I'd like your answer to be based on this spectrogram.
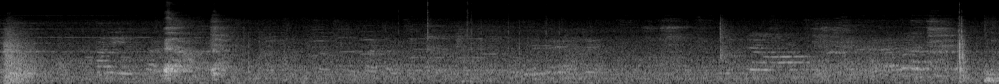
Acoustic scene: restaurant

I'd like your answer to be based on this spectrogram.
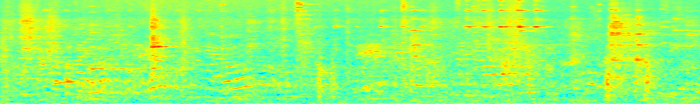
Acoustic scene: restaurant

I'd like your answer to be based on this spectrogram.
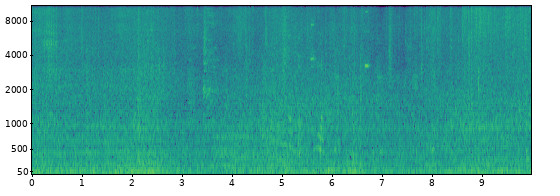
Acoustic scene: bus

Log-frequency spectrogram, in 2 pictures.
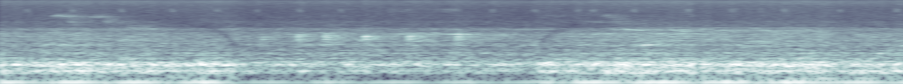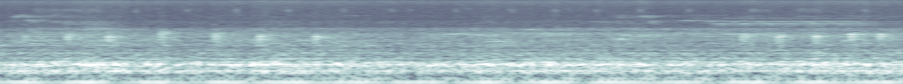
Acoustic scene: park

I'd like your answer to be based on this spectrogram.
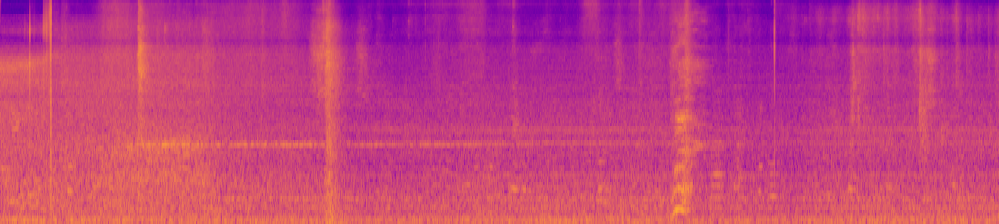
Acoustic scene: subway train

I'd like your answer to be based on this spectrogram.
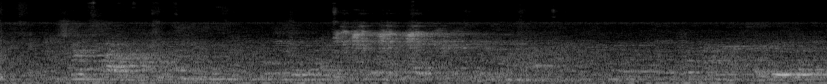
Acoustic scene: subway station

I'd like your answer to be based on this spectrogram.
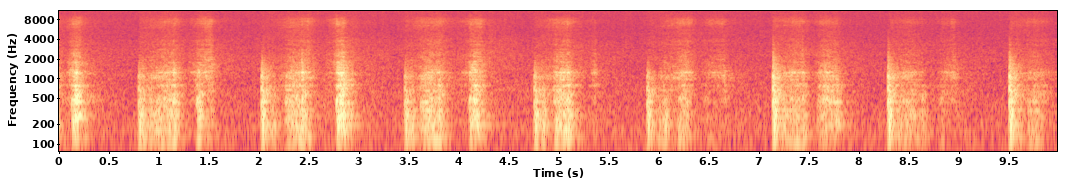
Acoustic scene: kitchen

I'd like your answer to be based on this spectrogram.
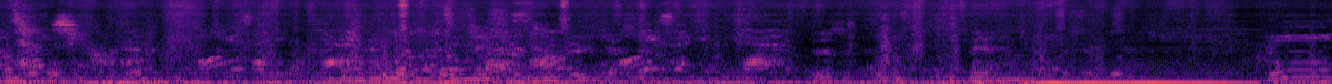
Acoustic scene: car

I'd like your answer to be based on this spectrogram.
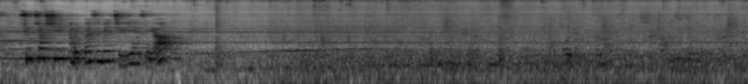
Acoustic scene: subway station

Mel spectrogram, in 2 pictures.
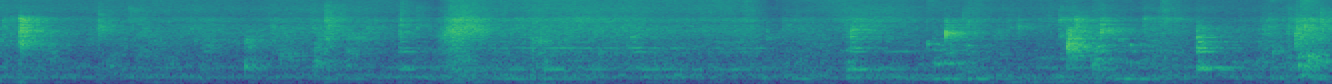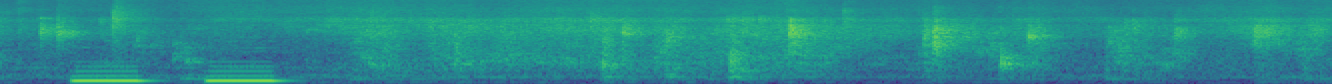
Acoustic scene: restroom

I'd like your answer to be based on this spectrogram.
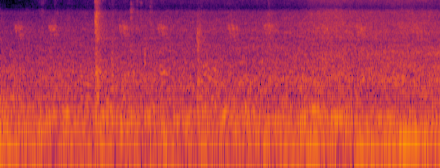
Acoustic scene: residential area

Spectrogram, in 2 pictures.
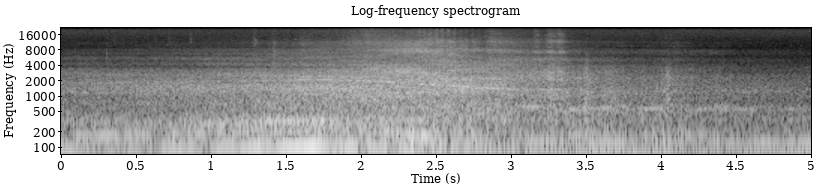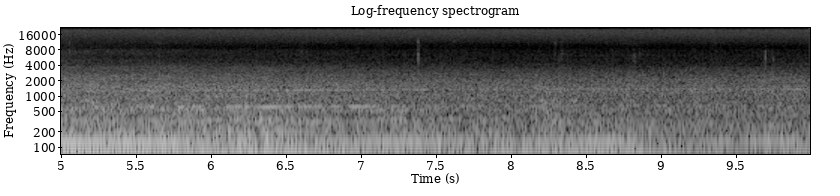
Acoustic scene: street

